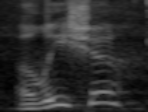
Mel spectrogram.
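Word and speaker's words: Elisha: Is it Alicia? – Alicia. – Oh.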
